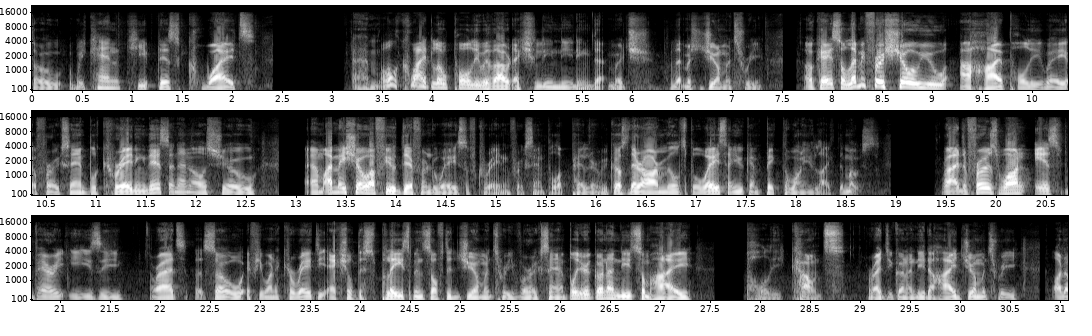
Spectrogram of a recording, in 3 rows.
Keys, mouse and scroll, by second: 1.4 middle click, 2.7 g, 4.0 shift+middle click, 5.1 middle click, 6.9 middle click, 7.3 shift+middle click, 7.7 middle click, 8.5 shift+middle click, 13.4 middle click, 13.8 shift+middle click, 14.3 middle click, 16.9 shift+middle click, 22.0 shift+middle click, 25.1-31.0 middle drag.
